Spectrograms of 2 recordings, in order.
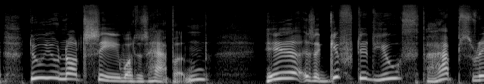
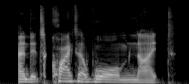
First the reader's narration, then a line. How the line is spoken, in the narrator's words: said one of the other wizards flatly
